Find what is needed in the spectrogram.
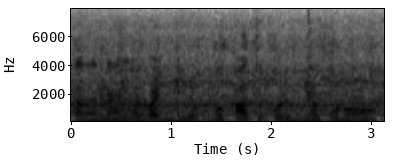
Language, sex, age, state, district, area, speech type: Tamil, male, 18-30, Tamil Nadu, Salem, rural, spontaneous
